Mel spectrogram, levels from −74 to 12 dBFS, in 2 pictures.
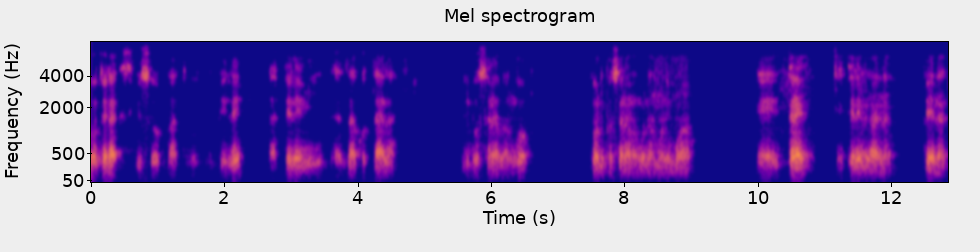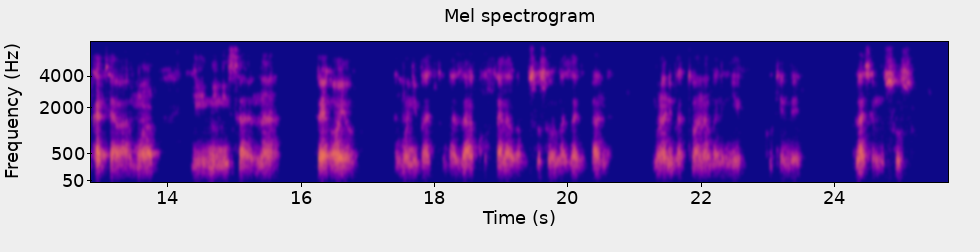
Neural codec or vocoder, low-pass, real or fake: vocoder, 22.05 kHz, 80 mel bands, HiFi-GAN; 7.2 kHz; fake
